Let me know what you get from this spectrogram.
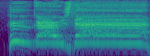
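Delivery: high, loud, drawn-out challenge; demanding shout. A narrator's reading. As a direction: bellow a slow challenge at an intruder. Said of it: "demanded a voice".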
